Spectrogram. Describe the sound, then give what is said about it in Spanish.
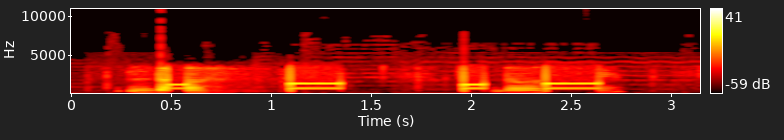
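Telephone keypad tones beep as a phone number is dialed, in a short-then-long pattern, twice: steady, mid-pitched dual-tone chirps, with brief bursts of voices talking between and over them. “Venga, empieza a marcar.”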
